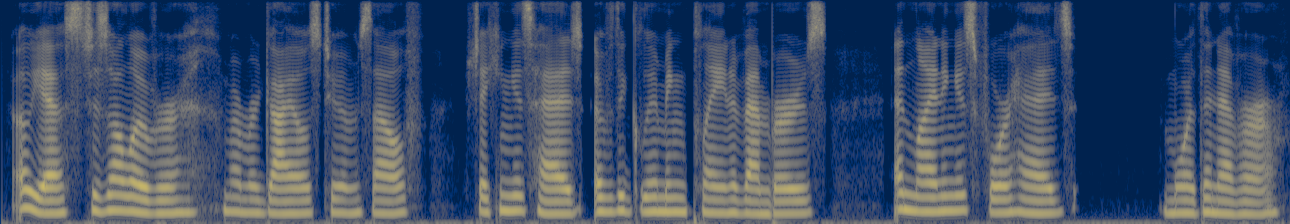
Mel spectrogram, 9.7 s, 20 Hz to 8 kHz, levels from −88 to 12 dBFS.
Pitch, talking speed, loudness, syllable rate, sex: 180 Hz, 150 wpm, -19 LUFS, 4.9 syllables/s, female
